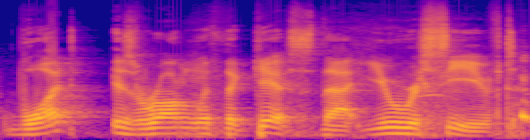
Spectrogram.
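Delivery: slow, measured mentor-like dad; Professor X. Acted. Dad questioning ungrateful son, solemn professor voice. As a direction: question him slowly and formally. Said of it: "I pictured Professor X from X-Men".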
